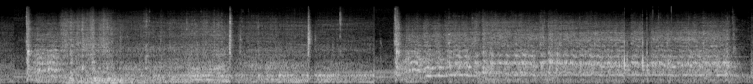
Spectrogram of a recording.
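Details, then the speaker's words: 1972 Ford F100 sitting untouched 12+ years: starter churns in bursts but engine never catches; fuel pressure felt in hose yet no fuel reaching carburetor, suspected accelerator pump or closed float bowls; crank-no-start from fuel starvation. "right, we're just not getting fuel to the carburetor, I don't think. I can feel pressure in the hose, but we're just not getting any fuel in there."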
